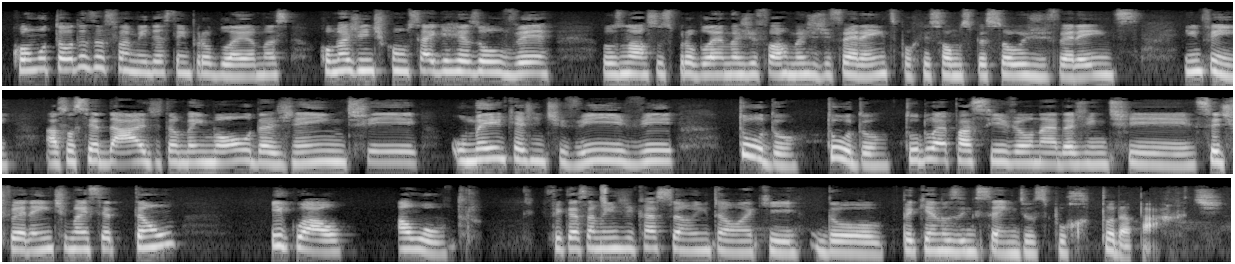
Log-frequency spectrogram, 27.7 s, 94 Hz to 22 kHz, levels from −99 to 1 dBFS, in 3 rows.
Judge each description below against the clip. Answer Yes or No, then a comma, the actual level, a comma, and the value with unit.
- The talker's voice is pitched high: Yes, high, 210 Hz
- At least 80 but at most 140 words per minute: Yes, average, 135 wpm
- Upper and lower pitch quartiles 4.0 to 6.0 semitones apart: No, average, 3.1 semitones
